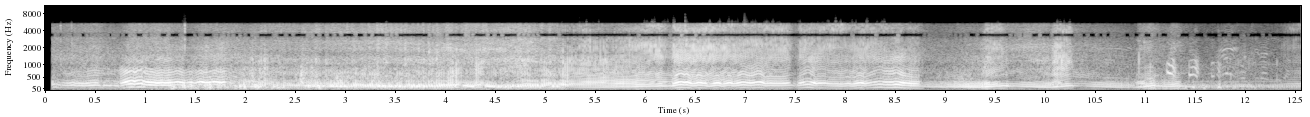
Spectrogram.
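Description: Motocross bike engine being ridden hard on the track, its pitch repeatedly climbing and dropping as the throttle is opened and shut through gear changes, corners and jumps.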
